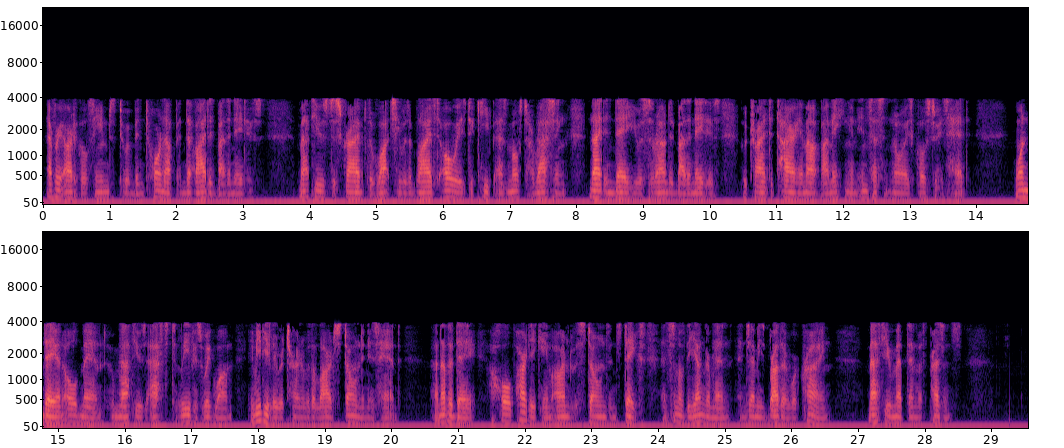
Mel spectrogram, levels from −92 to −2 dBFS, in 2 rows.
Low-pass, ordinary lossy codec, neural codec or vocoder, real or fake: 7.2 kHz; AAC, 16 kbps; none; real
